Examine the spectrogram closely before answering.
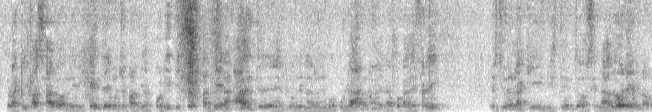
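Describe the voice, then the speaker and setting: A man's voice: mid-range voice, darkish tone. Middle-aged man moderating a lecture. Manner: measured and discursive, with frequent tag questions. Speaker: moderator and historian. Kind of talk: academic introduction of a guest speaker. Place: university library lecture room. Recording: echoey, distant room recording with faint noise.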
